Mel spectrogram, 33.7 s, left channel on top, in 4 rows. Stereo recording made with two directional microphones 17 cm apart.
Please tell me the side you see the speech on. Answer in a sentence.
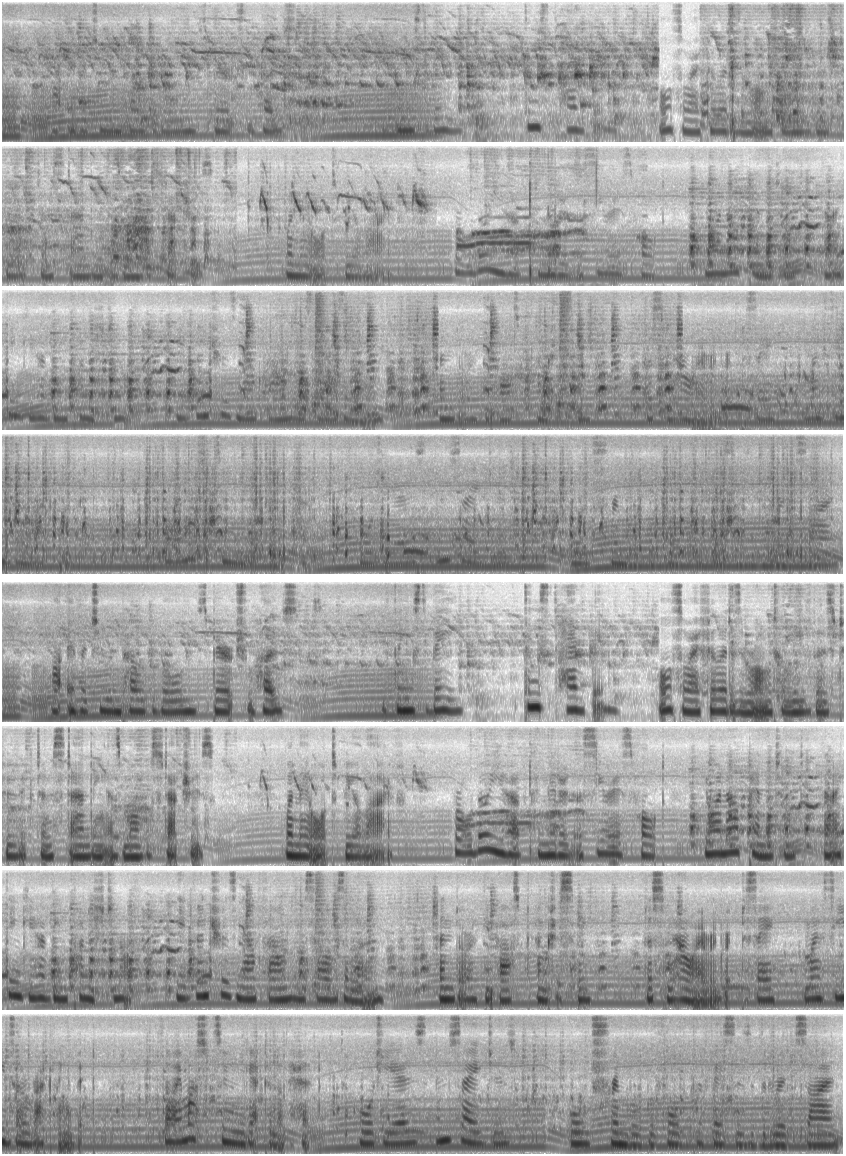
In this clip you hear the speech on the right.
